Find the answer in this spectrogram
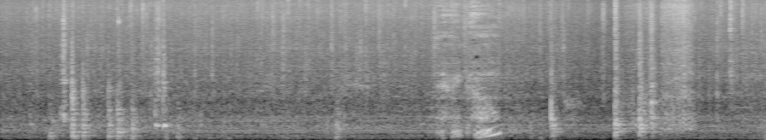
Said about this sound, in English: And now I'm going to take that can of tomato sauce, which I left over here. I'm going to pour a cup and a half of that into a measuring cup.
